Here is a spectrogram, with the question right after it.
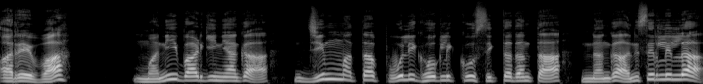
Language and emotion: Kannada, surprised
